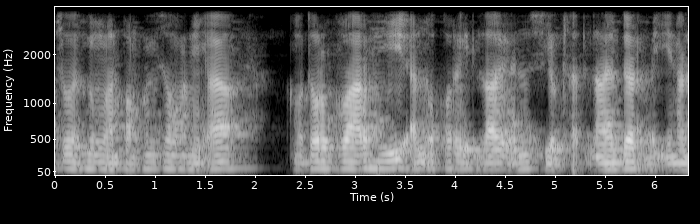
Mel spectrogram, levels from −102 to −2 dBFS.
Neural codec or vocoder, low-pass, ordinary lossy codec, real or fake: codec, 44.1 kHz, 3.4 kbps, Pupu-Codec; 3.6 kHz; none; fake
